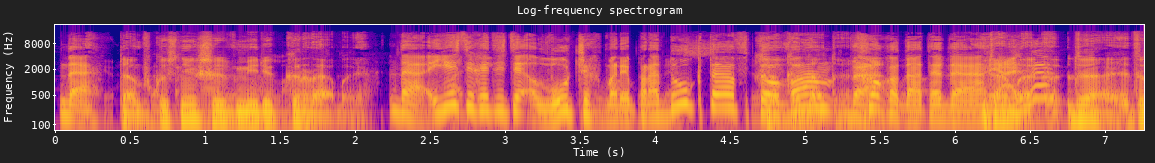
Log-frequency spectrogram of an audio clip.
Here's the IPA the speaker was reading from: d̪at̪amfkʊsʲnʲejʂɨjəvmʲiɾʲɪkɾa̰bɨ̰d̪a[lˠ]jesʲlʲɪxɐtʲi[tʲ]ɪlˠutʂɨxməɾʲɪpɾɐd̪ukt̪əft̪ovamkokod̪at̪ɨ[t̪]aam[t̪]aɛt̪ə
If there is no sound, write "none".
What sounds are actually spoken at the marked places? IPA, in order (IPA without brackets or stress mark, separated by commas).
none, tʲ, d̪, d̪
